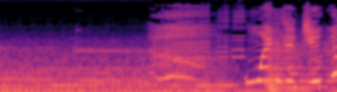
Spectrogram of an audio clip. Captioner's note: gasps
